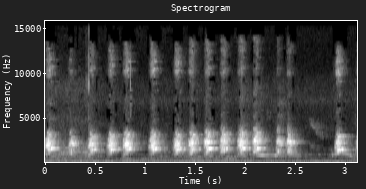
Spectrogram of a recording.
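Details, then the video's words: A kept Yellow-vented Bulbul (trocokan) in breeding condition gives a short run of quick harsh chips, pausing briefly before resuming. "Burungku birahi. Ngebren abiss."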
